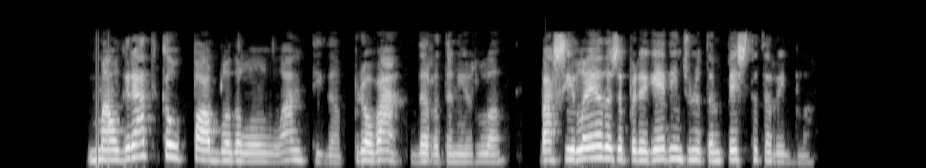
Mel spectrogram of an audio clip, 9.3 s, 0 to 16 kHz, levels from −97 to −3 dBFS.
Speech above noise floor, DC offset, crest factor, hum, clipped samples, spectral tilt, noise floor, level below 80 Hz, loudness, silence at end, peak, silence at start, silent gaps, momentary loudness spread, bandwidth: over 73 dB; under 0.1%; 18 dB; none; under 0.1%; -4 dB/octave; under -90 dBFS; -58 dBFS; -17 LUFS; 1.2 s; 0 dBFS; 0.9 s; none; 13 LU; 7.8 kHz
